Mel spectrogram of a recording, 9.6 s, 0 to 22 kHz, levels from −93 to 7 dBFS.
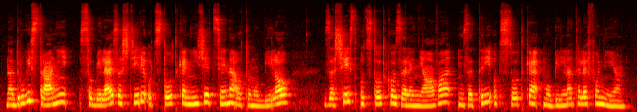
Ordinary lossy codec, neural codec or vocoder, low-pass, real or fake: none; none; 19.8 kHz; real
